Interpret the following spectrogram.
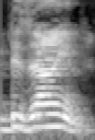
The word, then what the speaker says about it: design: फिर डिजाइन, DESIGN, फिर हमारा एन से पहले जी है तो हम इसको डिजाइन, डिजाइगन नहीं पढ़ते हैं, डिजाइन।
